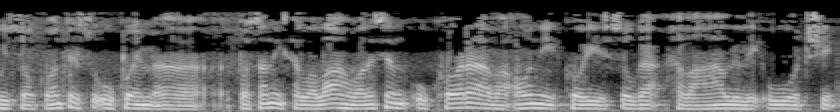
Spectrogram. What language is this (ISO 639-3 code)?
hrv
